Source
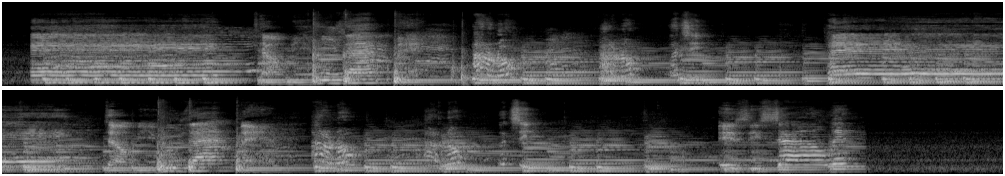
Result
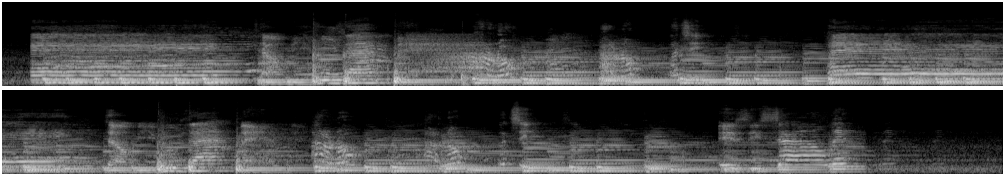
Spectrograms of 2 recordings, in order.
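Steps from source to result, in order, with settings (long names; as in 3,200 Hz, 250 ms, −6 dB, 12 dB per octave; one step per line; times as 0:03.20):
RIAA equalisation playback
0:04.15–0:04.76: healed spectral selection 660–4,700 Hz both
0:04.91–0:06.13: parametric band 6,500 Hz +6 dB 0.22 octaves
repeating echo 501 ms, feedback 38%, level −22 dB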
